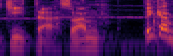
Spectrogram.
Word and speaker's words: Djeeta: in this character spotlight, we're looking at Djeeta. I think the D is silent, I'm not sure, but you might recognize this character.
